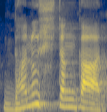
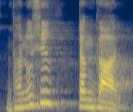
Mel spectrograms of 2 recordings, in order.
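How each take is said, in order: First: Dhanush टंकार drawn out slowly as one phrase; teacher's slow model answer. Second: Dhanush, a pause, then टंकार set apart; teacher spacing out the two words for the class. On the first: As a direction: stretch Dhanush टंकार out for the class. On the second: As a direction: break Dhanush from टंकार for dictation. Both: Shown as a demonstration. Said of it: "क्या हो जाएगा".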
